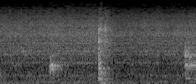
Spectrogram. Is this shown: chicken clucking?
no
